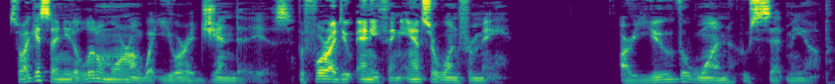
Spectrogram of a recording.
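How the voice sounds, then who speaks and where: A man's voice: rumbling low, a bit bright, slightly rough, heavily acted. An actor playing a blunt, sarcastic male spy agent in video game dialogue, with dry, clipped lines.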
